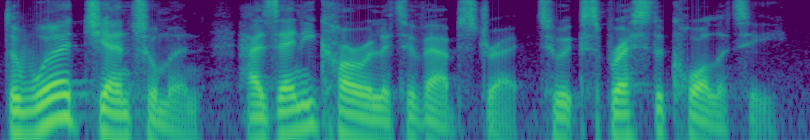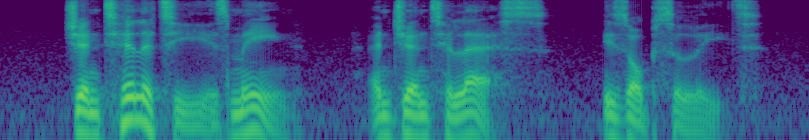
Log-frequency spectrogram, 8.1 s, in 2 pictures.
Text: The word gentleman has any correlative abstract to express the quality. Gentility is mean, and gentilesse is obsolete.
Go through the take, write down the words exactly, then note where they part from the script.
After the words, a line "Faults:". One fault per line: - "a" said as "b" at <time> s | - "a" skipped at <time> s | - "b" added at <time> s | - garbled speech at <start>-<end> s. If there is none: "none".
The word gentleman has any correlative abstract to express the quality. Gentility is mean, and gentilesse is obsolete.
Faults:
none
